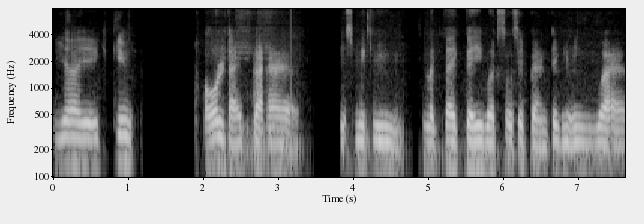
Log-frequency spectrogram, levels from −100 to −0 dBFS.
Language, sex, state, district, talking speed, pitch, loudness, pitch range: Hindi, male, Bihar, Jamui, 150 wpm, 120 Hz, -28 LUFS, 115-130 Hz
